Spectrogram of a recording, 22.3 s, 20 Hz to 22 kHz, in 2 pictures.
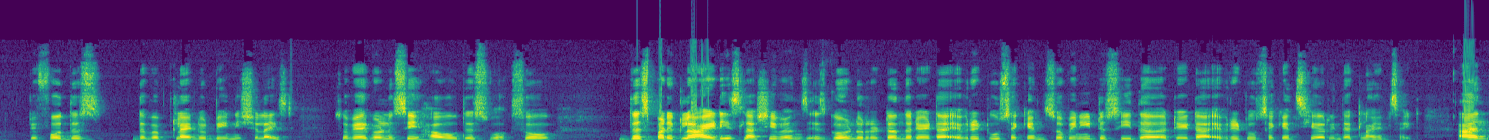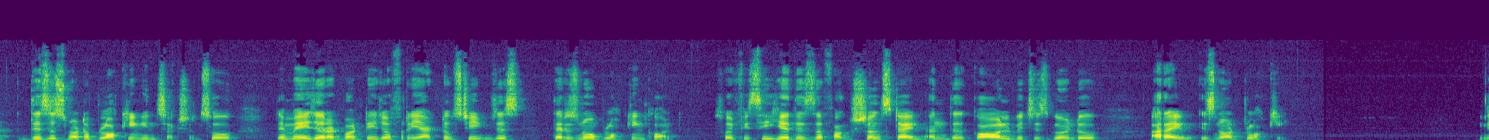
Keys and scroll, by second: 21.7 alt+super+r.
